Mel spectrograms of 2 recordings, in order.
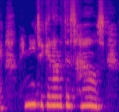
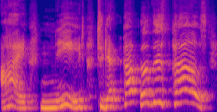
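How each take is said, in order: First: It sounds natural, driven by real intention. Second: It sounds like an overacted, read line.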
